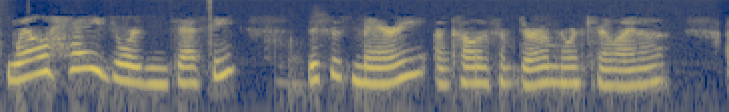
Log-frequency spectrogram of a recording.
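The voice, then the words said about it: Sweet Southern American accent. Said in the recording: “If you call in with an accent like that ... if you got a voice that sweet ... a southern accent”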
